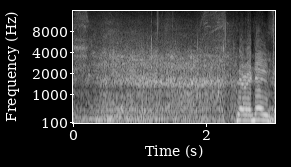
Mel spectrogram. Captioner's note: laughter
